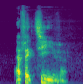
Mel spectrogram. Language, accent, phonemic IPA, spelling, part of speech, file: French, Canada, /a.fɛk.tiv/, affectives, adjective, LL-Q150 (fra)-affectives.wav
- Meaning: feminine plural of affectif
